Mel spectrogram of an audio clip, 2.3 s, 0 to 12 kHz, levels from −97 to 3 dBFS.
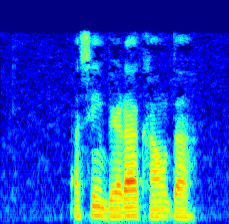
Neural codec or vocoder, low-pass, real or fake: none; 7.2 kHz; real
